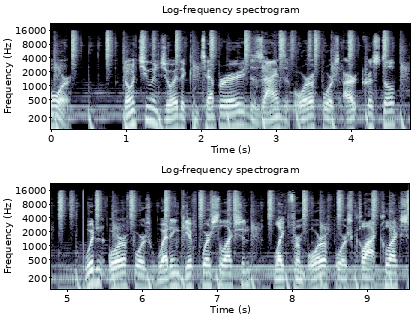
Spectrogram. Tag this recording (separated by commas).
Speech, Music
